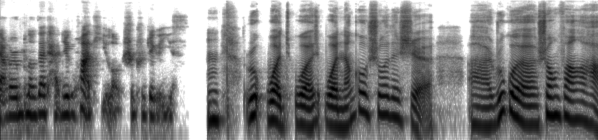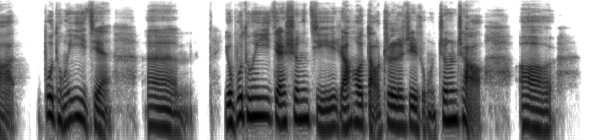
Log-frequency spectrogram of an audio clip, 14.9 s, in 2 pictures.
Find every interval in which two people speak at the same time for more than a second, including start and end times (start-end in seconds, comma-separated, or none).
none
